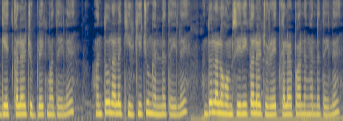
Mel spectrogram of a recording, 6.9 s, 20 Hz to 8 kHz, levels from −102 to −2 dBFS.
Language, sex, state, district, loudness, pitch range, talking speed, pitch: Wancho, female, Arunachal Pradesh, Longding, -16 LUFS, 205-225 Hz, 210 wpm, 210 Hz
